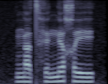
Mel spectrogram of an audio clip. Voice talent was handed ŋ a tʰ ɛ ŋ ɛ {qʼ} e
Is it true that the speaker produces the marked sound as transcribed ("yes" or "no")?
no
